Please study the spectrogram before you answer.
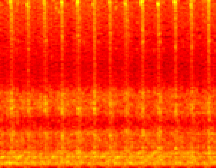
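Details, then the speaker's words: Old Honda Beat FI scooter after replacing worn roller housing: fast, steady clacking at the front of the CVT side while running, reduced from before; slight crankshaft end play, engine split needed to re-center crankshaft. "Ini ada sedikit ngegol teman-teman pada bagian asrek. Jadi nggak begitu parah, tapi sedikit, karena motor ini dulu"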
